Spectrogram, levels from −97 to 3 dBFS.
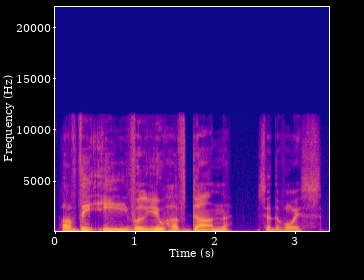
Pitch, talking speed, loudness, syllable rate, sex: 110 Hz, 155 wpm, -17 LUFS, 3.7 syllables/s, male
